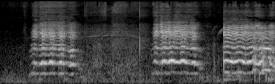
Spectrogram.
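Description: Lyallpuri goats bleat loudly and close by in three separate wavering calls, with short quiet gaps between them.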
